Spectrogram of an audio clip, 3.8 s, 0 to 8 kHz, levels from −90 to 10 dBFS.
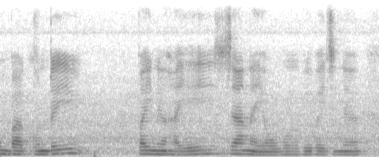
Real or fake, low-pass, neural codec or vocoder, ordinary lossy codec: real; none; none; none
